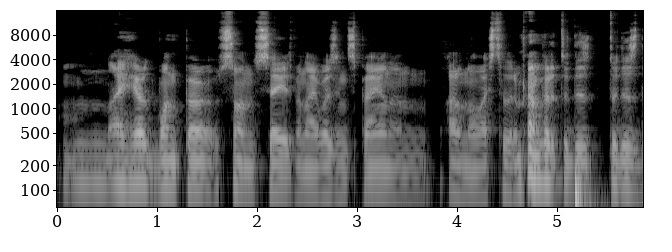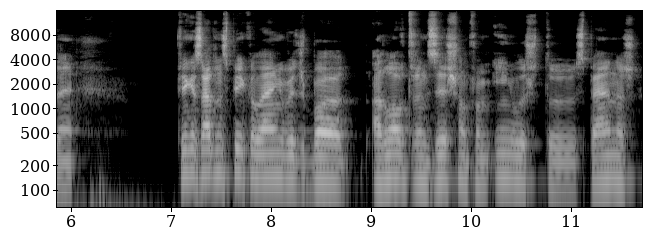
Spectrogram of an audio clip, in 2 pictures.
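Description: A man's voice: mid-range voice, clear, resonant tone. Young man chatting on a headset. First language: Lithuanian. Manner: chatty, self-deprecating, laughs often. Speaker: reaction channel host. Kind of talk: casual music reaction commentary. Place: small bedroom at home. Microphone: headset with desk mic, webcam framing.

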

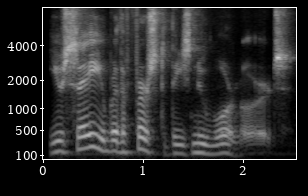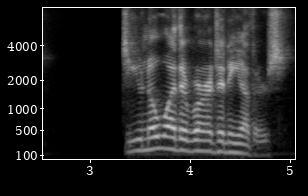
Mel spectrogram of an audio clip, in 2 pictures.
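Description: Man playing a calm, weary, gravelly senior officer. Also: on the high side. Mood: gentle, grave. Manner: quiet, measured, gentle authority.

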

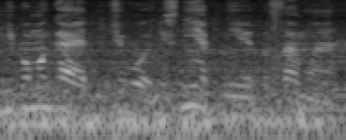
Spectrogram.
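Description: A man's voice: medium pitch, brisk, far from the mic. A man vlogging casually from a moving car, rambling and joking as he repeats himself. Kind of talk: casual rambling chat while driving. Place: inside a moving car at night. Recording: loud car engine and road noise.

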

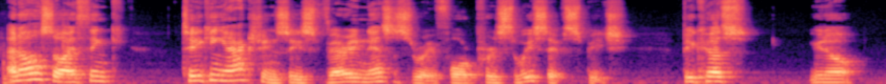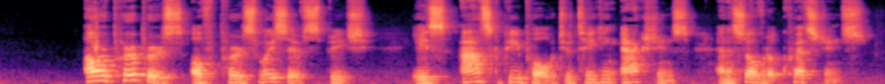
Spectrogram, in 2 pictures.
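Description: A young man from China speaks English with a Chinese accent, earnest and careful. He pauses with fillers and restarts phrases as he looks for words. His voice is picked up by a laptop webcam in a small office room. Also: a little high, sing-song. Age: young adult. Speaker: student interviewee. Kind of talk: mock job interview. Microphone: laptop webcam mic.

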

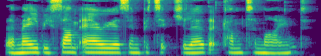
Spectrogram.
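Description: A woman guiding a meditation in a soothing, measured manner, leaving long pauses between short phrases. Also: medium pitch, completely flat delivery, mellow. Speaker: meditation guide. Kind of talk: guided body scan meditation narration.

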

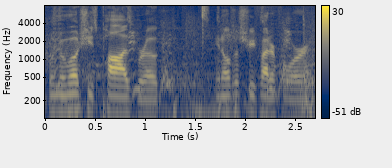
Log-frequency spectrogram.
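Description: Loud, excitable male esports commentator. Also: medium pitch, brisk, over music. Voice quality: naturally loud voice. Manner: excitable, exclaims over big plays. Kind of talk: live play-by-play commentary. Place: tournament venue.

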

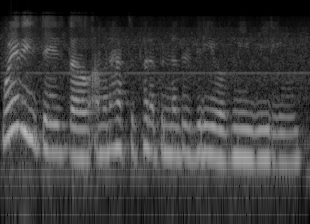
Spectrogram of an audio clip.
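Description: A woman's voice: lowish voice, animated, very fast. A young adult woman tells stories casually to camera in a theatrical, self-mocking manner, recorded on a webcam in a room at home. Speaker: gaming vlogger. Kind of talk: casual animated storytelling to camera. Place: small room at home, indoors. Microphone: computer webcam at arm's length. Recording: dull lo-fi webcam sound with clear noise.

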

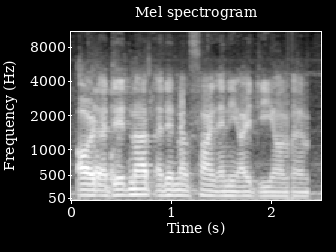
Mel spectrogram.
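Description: Low-pitched man, casual police role-play. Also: fairly even intonation, quick pace, slight background noise.

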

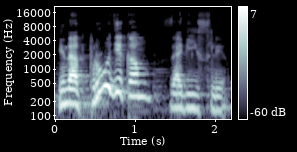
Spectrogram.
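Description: A woman's voice: on the low side, big pitch swings, measured pace, dark tone, faint music behind. A middle-aged woman reading a fairy tale to children expressively. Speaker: author reading her own fairy tale. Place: furnished room with armchair and fireplace, indoors.

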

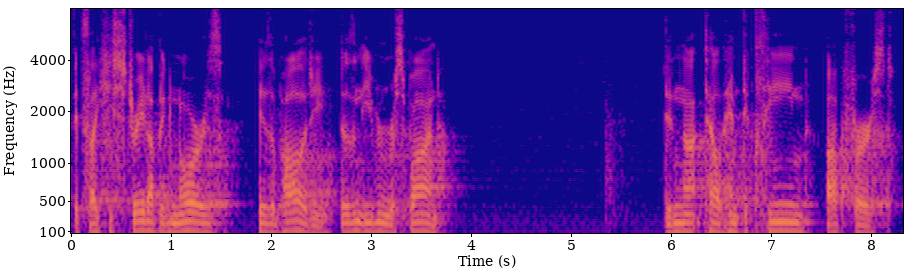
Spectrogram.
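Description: A man in his thirties preaching a sermon as a pastor, in a halting, plain-spoken, colloquial way. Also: on the low side, steady tone. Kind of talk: sermon with scripture reading. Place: indoors at a church pulpit.

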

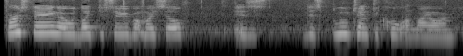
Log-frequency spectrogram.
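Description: A woman's voice: high voice, steady tone, a little slow, warm tone, a little hiss or hum, poor audio. A young woman voicing a nervous, shy male doll in his twenties, talking in an anxious, plaintive way.

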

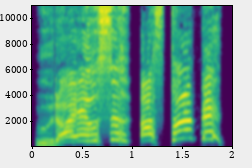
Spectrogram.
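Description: A woman's voice: sits high, sing-song, brisk, a bit bright, no echo, studio quality, full character voice. A woman playing a haughty, vain young Egyptian queen spirit in an anime game, speaking with imperious, ladylike command. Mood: commanding, dramatic. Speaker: game voice actor. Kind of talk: anime game character voice lines.

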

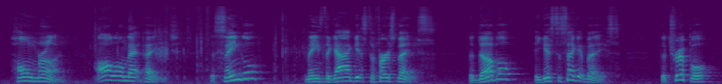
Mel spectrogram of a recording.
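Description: A middle-aged man reading a picture book aloud to children as a coach, explaining in a deliberate, emphatic, instructive way. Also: a little high, fairly bright tone, breathy edge. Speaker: baseball coach and PE teacher. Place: indoor school room with book shelves.

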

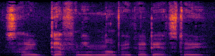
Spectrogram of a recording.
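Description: A man's voice: mid-range voice, monotone, racing, darkish tone, poor audio. A man giving casual, rambling advice as an amateur fitness vlogger, hesitant and loosely worded.

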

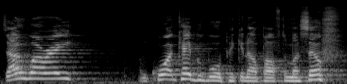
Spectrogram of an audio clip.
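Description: An actor playing a bumbling, self-assured middle-aged family dad in an audio drama. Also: male voice, sits high, expressive, brisk, in a large hall, soft background music. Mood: flustered, breezy.

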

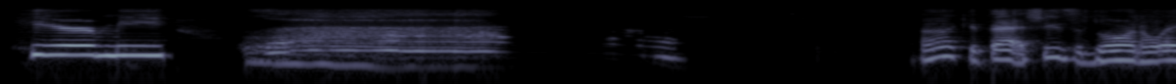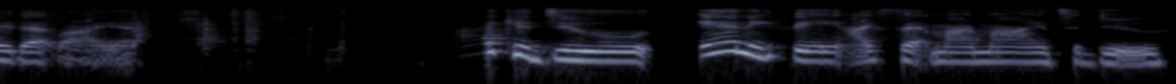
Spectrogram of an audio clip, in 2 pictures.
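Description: A middle-aged American woman from Detroit, a school principal, doing an expressive storytime read-aloud with deliberate phrasing. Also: on the low side. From Detroit, United States. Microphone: webcam at about arm's length.

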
